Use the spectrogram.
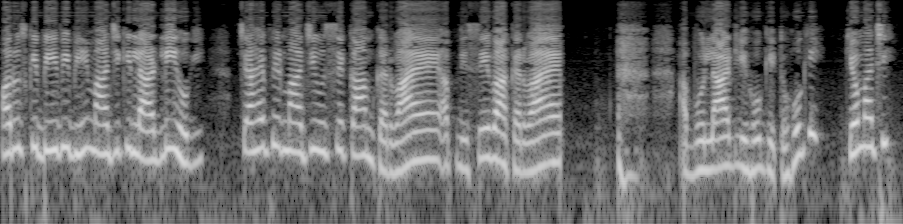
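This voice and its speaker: A woman's voice: high-pitched, lively intonation, moderate pace, a bit bright. Woman as a cheeky, sarcastic young daughter-in-law. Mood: sweetly sarcastic. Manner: sarcastic, mock-innocent needling. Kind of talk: animated family drama voice acting in Hindi.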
